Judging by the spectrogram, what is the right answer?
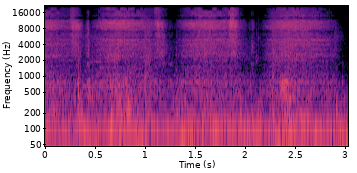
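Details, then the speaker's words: KTM 1290R motorcycle with a grabby brake caliper, wheel turned by hand after a UK winter: dry scraping rub that swells and fades each pass, pads dragging; calipers to be removed and cleaned. "So you can hear the friction. So I'll just take these calipers off and just give everything a bit of a clean."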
